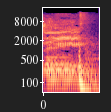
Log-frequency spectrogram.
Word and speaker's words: zine: Don't be getting twisted. It's pronounced Zine.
